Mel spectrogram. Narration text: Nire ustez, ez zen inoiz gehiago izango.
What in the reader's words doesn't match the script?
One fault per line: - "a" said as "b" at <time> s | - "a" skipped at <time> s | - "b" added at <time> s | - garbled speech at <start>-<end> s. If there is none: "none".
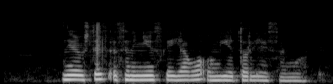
- "ongi etorria" added at 2.1 s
